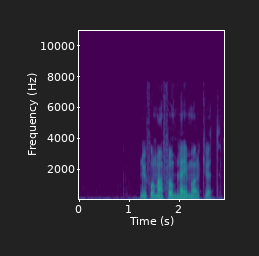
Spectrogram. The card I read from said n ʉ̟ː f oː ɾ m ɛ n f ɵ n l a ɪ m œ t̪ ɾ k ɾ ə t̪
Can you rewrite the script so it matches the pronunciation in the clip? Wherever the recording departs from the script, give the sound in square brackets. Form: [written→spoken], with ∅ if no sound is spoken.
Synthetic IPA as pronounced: n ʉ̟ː f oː ɾ m [ɛ→a] n f ɵ [n→m] l a ɪ m œ [t̪→∅] ɾ k ɾ ə t̪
